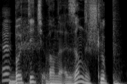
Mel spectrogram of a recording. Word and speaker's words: Botic van Zandschulp: Je sais que tu m'attendais là-dessus. Botic van Zandschulp. – Eh bien, avec la prononciation et tout, félicitations.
